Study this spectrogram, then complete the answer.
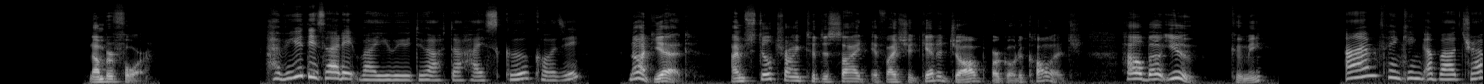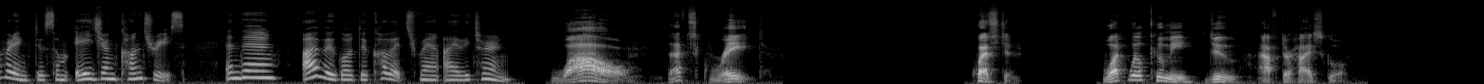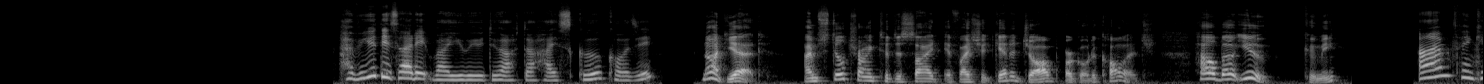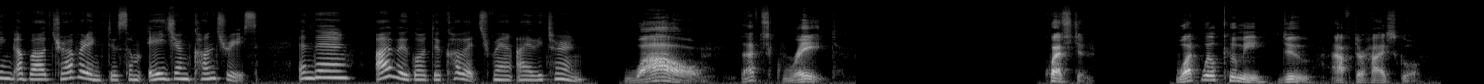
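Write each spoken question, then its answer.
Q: What will Kumi do after high school?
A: Travel to some Asian countries, then go to college.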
